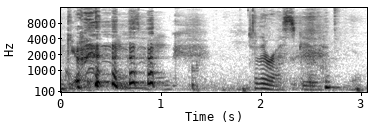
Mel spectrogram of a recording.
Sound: laughing

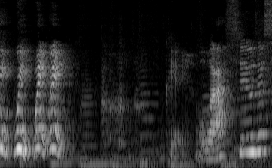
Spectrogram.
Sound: rapid breathing

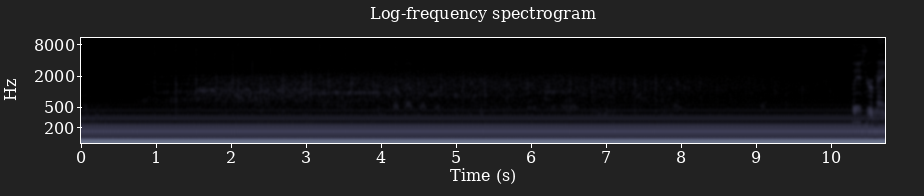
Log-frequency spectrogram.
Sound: cheering and applause

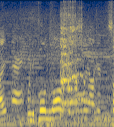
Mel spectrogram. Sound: horn honks

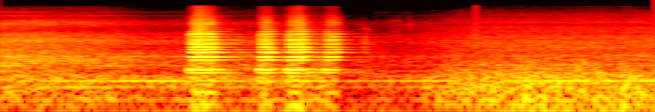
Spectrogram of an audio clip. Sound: car honks

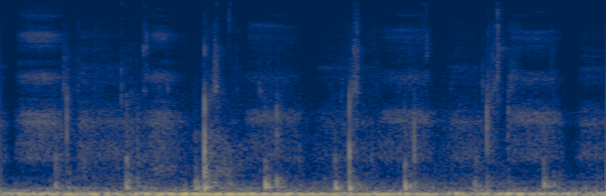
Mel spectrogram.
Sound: Sarah breathes heavily

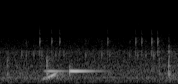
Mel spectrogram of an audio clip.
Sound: video call ping

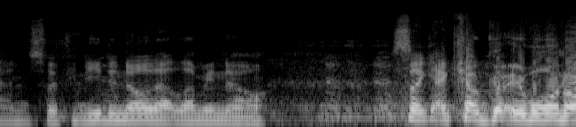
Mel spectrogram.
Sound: laughter

